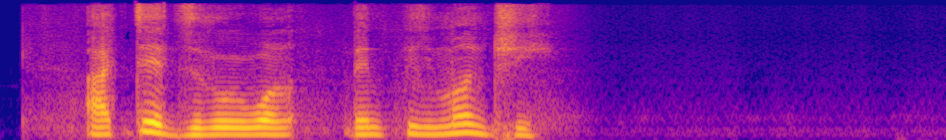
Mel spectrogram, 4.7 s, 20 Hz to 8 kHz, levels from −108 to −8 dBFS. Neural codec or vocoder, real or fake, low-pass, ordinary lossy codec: codec, 16 kHz, 0.5 kbps, FunCodec, trained on LibriTTS, 25 frames a second; fake; 7.2 kHz; AAC, 32 kbps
